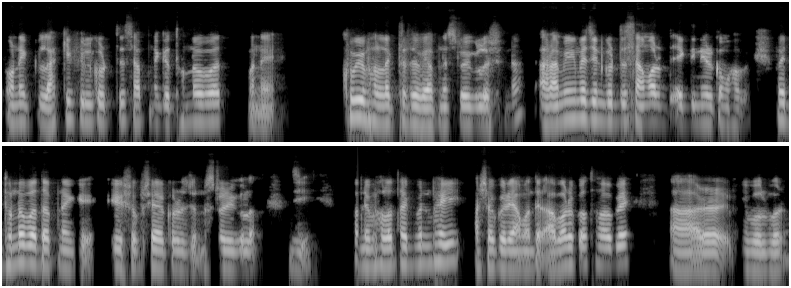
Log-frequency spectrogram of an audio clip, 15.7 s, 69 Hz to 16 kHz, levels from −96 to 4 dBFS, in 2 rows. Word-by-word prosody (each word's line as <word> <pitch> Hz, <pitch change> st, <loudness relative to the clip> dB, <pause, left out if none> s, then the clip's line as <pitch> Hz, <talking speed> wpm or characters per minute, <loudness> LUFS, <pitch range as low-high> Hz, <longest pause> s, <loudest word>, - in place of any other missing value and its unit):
অনেক 150 Hz, -1 st, +1 dB, 0.2 s
lucky 150 Hz, +5 st, 0 dB
feel 155 Hz, -1 st, -2 dB
করতেছি। 155 Hz, +1 st, -5 dB
আপনাকে 145 Hz, -1 st, -3 dB
ধন্যবাদ। 150 Hz, +1 st, +1 dB, 0.3 s
মানে 70 Hz, -, -3 dB, 0.8 s
খুবই 180 Hz, 0 st, +6 dB
ভাল 155 Hz, -2 st, +1 dB
লাগতেছে 145 Hz, 0 st, 0 dB
যে 130 Hz, -, +6 dB
আপনার 135 Hz, -, -5 dB
স্টোরিগুলো 140 Hz, 0 st, +1 dB
শুনে। -, -, -11 dB, 0.3 s
আর 140 Hz, -, +5 dB
আমি 160 Hz, +3 st, -1 dB
ইমাজিন 170 Hz, -2 st, +4 dB
করতেছি, 155 Hz, 0 st, -2 dB
আমার 155 Hz, +1 st, +5 dB
অ -, -, -27 dB, 0.2 s
একদিন 140 Hz, +1 st, -3 dB
এরকম 140 Hz, -1 st, -1 dB
হবে। 135 Hz, -, -8 dB, 0.3 s
ভাই 160 Hz, -1 st, +2 dB
ধন্যবাদ 170 Hz, +1 st, +5 dB
আপনাকে, 140 Hz, -2 st, -2 dB, 0.3 s
এসব -, -, -2 dB
শেয়ার 140 Hz, -2 st, +3 dB
করার 135 Hz, -1 st, -2 dB
জন্য -, -, -8 dB
স্টোরিগুলা। 135 Hz, -1 st, -2 dB, 0.4 s
জ্বী। -, -, -8 dB, 0.5 s
আপনি 150 Hz, -, -2 dB
ভালো 150 Hz, -1 st, +3 dB
থাকবেন 165 Hz, +1 st, 0 dB
ভাই। 180 Hz, 0 st, +4 dB, 0.3 s
আশা -, -, +1 dB
করি 140 Hz, -1 st, +4 dB
আমাদের -, -, -1 dB
আবারো 150 Hz, +2 st, +3 dB
কথা 160 Hz, +1 st, -2 dB
হবে। 155 Hz, +2 st, +3 dB, 0.6 s
আর 130 Hz, -, +2 dB, 0.4 s
কি 135 Hz, -, -14 dB
বলবো? 125 Hz, 0 st, -1 dB
150 Hz, 170 wpm, -26 LUFS, 140-160 Hz, 0.8 s, খুবই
